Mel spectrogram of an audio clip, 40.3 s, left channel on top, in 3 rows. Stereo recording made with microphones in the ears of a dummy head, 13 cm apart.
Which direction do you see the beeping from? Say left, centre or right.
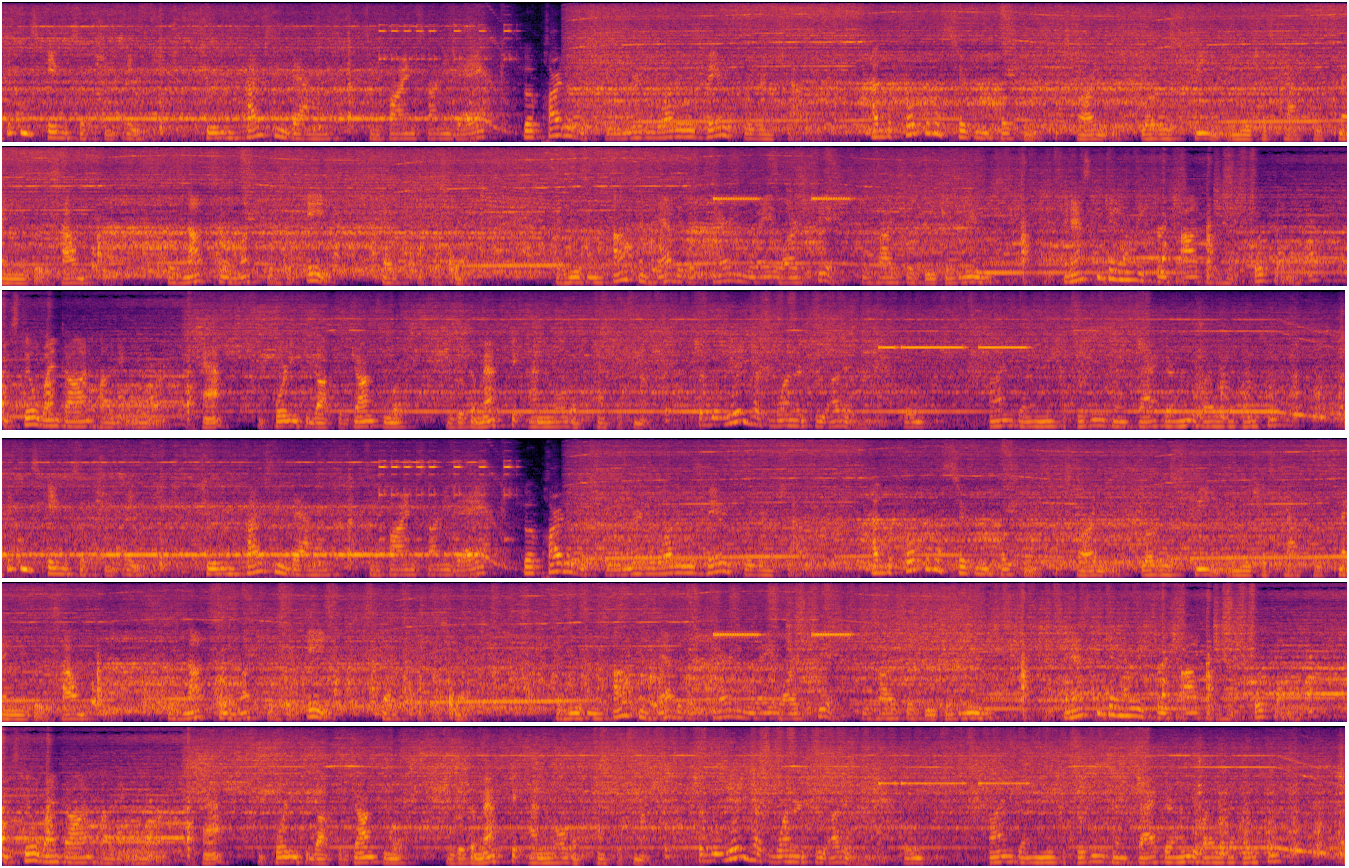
centre.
